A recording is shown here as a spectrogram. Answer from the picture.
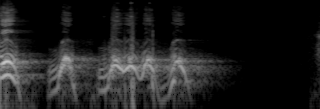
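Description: Cartoon dachshund barking and yowling: a warbling howl trails off just at the start, followed by several short rising-and-falling barks. It falls silent about two-thirds of the way through.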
